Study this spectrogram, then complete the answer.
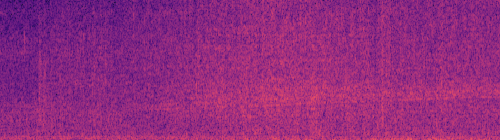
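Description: Tyres roll over a rough dirt road.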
